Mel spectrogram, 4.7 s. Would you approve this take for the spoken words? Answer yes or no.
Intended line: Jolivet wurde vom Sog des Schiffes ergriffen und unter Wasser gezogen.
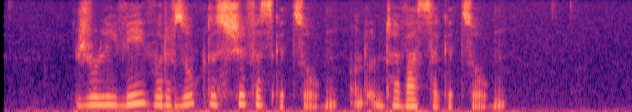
no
